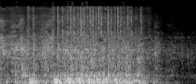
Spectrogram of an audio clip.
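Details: 2005 carbureted Kawasaki Brute Force with a stator meant for a fuel-injected 2012: cranks in a quick rough burst, backfires and stumbles without catching, then dies; fresh fuel ruled out, incorrect stator found.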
